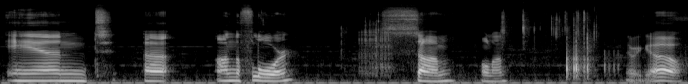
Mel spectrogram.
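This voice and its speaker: A woman's voice: low-pitched, fairly even intonation, very slow, soft background music. A woman narrating a tabletop role-playing game as game master.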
